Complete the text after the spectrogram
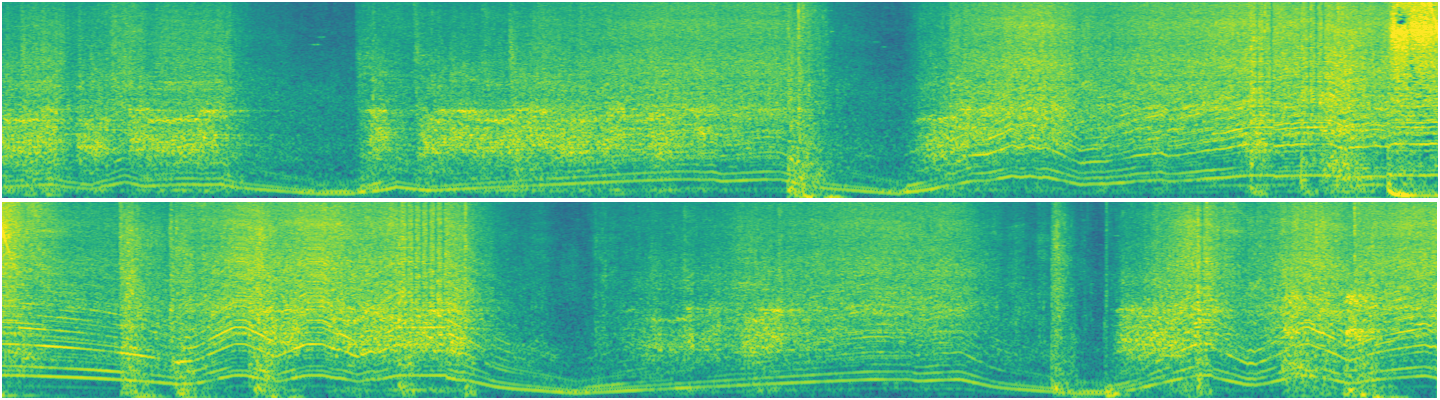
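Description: A car engine revs hard, its pitch rising and falling again and again.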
